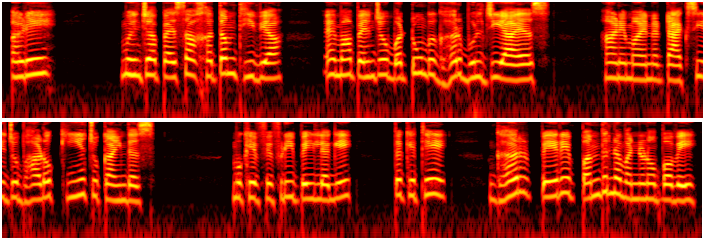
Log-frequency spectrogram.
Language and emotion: Sindhi, fearful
